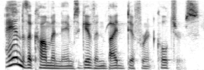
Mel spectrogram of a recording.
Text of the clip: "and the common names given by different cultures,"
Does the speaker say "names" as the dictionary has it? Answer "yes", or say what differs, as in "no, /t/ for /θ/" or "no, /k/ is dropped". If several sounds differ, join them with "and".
yes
